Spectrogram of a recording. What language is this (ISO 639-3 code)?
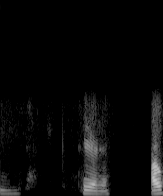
ori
